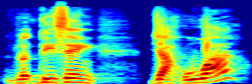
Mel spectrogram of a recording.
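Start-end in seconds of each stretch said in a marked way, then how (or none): 1.1-1.8 Yahuwah said as ya-HU-wah; "Yahuwah" ending in an open wah; Yahuwah pronunciation variant. Shown as a demonstration. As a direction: say Yahuwah with an "oo" in the middle. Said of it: "Hay personas que lo, dicen".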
